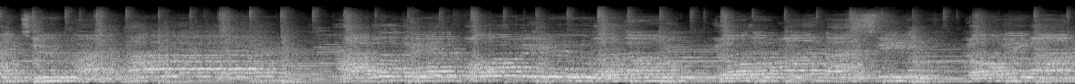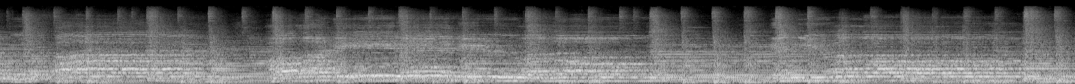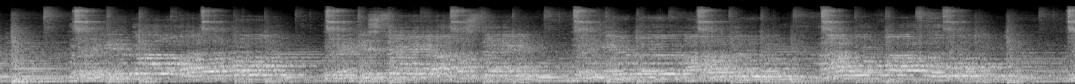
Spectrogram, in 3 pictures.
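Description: Worship team of male and female singers singing a contemporary worship song together into microphones, over keyboard and band accompaniment with a steady beat.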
